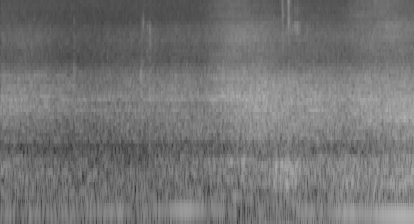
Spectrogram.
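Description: A low steady hum under a background of even noise, growing louder through the second half.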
